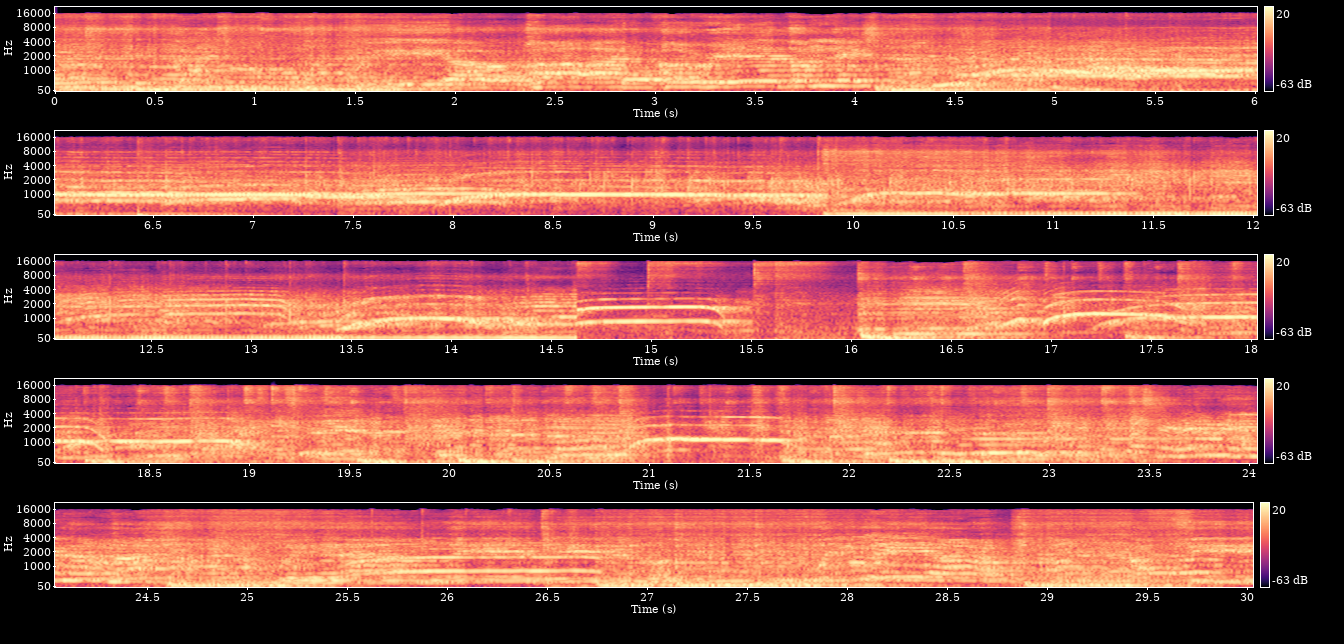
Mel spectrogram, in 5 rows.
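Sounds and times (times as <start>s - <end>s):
dance music with heavy bass: 0.0s - 2.4s, 4.0s - 6.8s, 16.0s - 30.0s
crowd cheering and whooping: 4.1s - 15.5s, 16.5s - 28.2s.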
